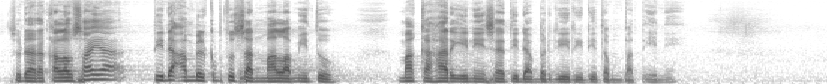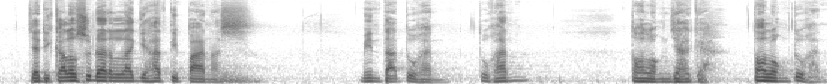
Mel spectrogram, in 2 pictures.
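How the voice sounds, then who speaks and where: A man preaching a sermon to his congregation, swinging between loud high exclamations and soft low murmurs. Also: moderate pace, long pauses. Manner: keeps addressing the congregation as "saudara". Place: church hall. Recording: long reverb of a large hall.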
